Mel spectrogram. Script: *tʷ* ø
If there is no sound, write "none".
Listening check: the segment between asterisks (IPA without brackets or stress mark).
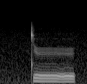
t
